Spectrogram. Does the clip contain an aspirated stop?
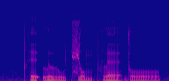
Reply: yes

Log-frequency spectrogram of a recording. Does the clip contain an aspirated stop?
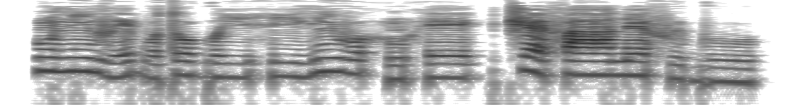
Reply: no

